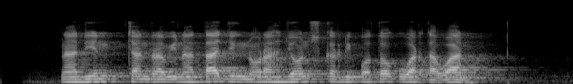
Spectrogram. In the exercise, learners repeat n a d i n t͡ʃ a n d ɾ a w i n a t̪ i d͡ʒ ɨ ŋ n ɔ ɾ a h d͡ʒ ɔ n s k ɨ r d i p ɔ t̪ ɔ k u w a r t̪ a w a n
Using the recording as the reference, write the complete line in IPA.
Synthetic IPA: n a d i n t͡ʃ a n d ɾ a w i n a t̪ a d͡ʒ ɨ ŋ n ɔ ɾ a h d͡ʒ ɔ n s k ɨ r d i p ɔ t̪ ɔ k u w a r t̪ a w a n

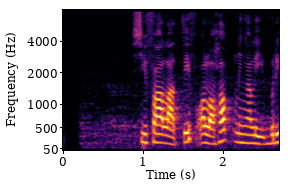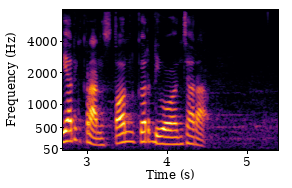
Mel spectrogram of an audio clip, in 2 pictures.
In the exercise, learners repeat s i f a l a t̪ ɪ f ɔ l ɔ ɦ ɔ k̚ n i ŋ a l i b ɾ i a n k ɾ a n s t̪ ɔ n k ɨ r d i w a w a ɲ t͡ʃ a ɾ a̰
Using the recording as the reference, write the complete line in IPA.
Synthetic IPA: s i f a l a t̪ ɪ f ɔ l ɔ ɦ ɔ k̚ n i ŋ a l i b ɾ i a n k ɾ a n s t̪ ɔ n k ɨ r d i w a w a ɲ t͡ʃ a ɾ a̰

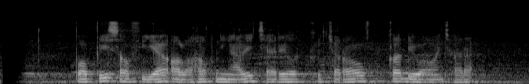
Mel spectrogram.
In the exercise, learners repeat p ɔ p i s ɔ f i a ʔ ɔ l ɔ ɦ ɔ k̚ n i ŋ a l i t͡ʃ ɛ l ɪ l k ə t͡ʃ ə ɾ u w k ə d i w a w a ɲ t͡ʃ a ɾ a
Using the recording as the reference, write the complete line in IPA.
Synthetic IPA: p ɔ p i s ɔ f i a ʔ ɔ l ɔ ɦ ɔ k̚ n i ŋ a l i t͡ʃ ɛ ɾ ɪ l k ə t͡ʃ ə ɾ ɔ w k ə d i w a w a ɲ t͡ʃ a ɾ a

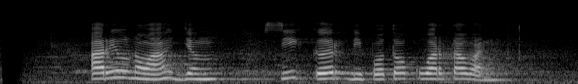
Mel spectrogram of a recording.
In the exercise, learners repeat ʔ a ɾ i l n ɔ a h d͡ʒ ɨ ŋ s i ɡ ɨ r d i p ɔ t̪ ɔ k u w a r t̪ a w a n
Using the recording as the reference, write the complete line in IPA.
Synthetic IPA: ʔ a ɾ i l n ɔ a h d͡ʒ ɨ ŋ s i k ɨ r d i p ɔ t̪ ɔ k u w a r t̪ a w a n

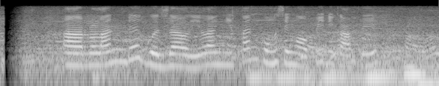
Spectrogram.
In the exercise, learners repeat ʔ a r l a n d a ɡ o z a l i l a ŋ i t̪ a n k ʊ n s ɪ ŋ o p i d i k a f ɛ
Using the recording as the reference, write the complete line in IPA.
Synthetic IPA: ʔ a r l a n d a ɡ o z a l i l a ŋ i t̪ a n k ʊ ŋ s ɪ ŋ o p i d i k a f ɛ

